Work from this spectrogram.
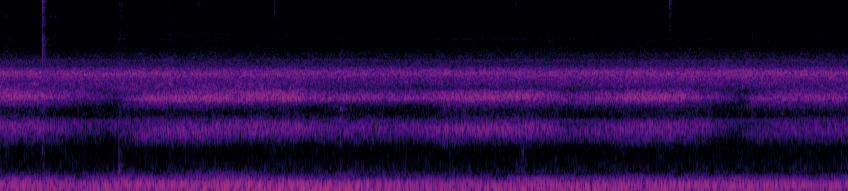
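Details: Massed frogs calling during rain, steady high trilling bands with a few sharp clicks and a low steady hum beneath the continuous chorus.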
